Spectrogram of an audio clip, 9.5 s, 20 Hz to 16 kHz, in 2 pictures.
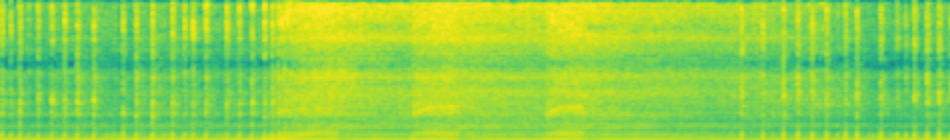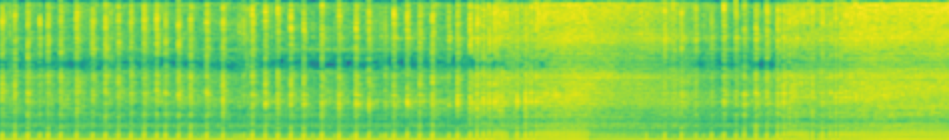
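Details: Holzfforma G372 chainsaw (Farmertec clone) after crankshaft seal replacement for a factory air leak that kept it from tuning, OEM carb fitted earlier; 24in bar, cutting hemlock: screams at high revs, dips into each cut and recovers cleanly without bogging.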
